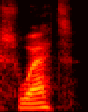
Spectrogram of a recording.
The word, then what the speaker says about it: Swett: Dick Sweat. Whoa, okay. I'm gonna say that one's real. Dick Sweat. Yeah, I am. Sweat is spelled SWETT.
